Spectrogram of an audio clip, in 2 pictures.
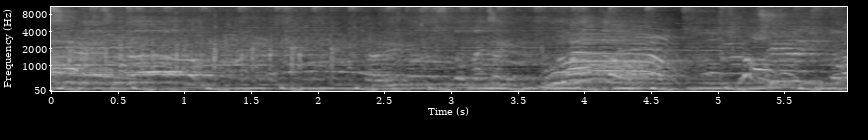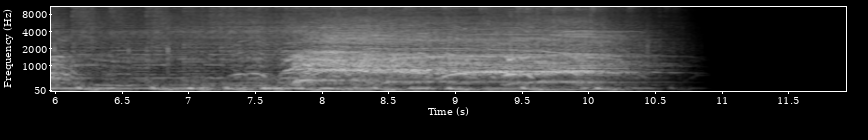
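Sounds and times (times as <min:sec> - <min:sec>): crowd cheering and whooping: 0:00.0 - 0:02.6, 0:03.7 - 0:05.2, 0:07.3 - 0:10.7
hip-hop beat: 0:00.0 - 0:10.7.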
